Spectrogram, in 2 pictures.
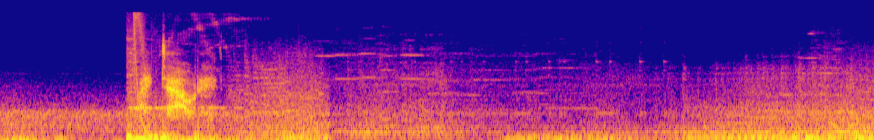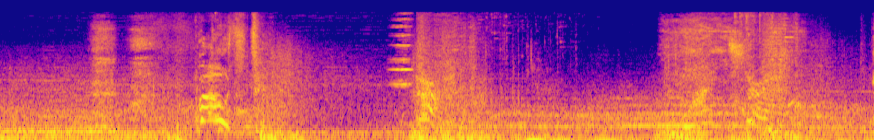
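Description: Deep explosions rumble and boom.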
